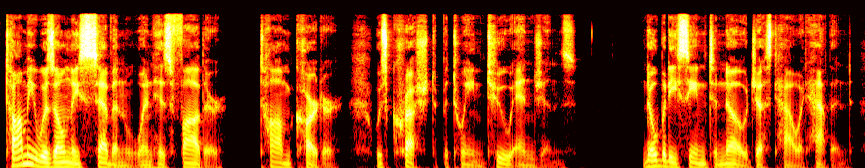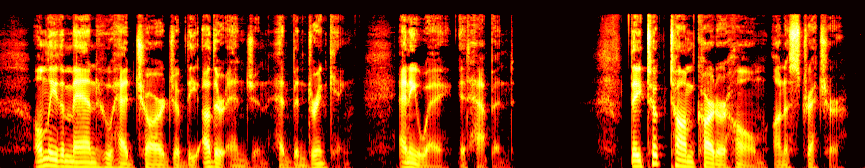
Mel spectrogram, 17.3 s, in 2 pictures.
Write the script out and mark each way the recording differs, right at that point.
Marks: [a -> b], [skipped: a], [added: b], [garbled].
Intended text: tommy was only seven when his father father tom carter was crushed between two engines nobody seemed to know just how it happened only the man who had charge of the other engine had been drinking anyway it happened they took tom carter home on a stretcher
tommy was only seven when his father [skipped: father] tom carter was crushed between two engines nobody seemed to know just how it happened only the man who had charge of the other engine had been drinking anyway it happened they took tom carter home on a stretcher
